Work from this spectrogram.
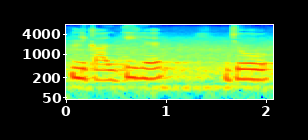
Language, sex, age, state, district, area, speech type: Urdu, female, 18-30, Uttar Pradesh, Aligarh, urban, spontaneous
